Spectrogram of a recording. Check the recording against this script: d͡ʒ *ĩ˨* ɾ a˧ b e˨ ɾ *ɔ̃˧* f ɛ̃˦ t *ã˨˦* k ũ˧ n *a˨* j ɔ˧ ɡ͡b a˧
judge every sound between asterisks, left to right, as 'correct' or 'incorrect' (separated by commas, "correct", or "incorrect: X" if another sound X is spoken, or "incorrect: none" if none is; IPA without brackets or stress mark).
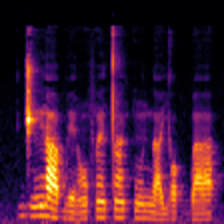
incorrect: ĩ˦, correct, incorrect: ã˦, correct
